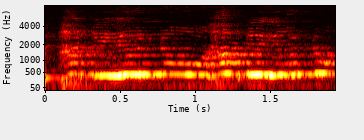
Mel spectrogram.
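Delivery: high, imitated crying plea; high-pitched retold weepy astonishment; imitated tearful. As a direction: mimic someone suddenly moved to tears. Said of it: "Tiba-tiba dia nangis".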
